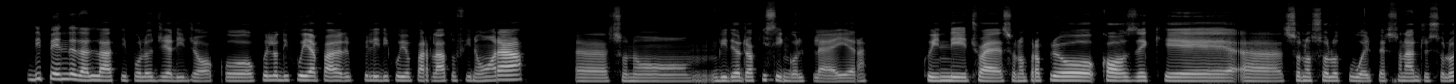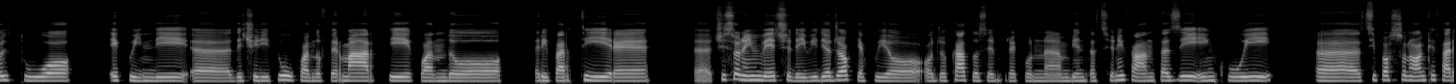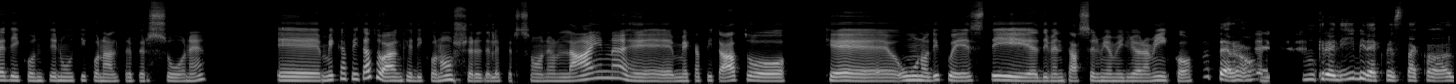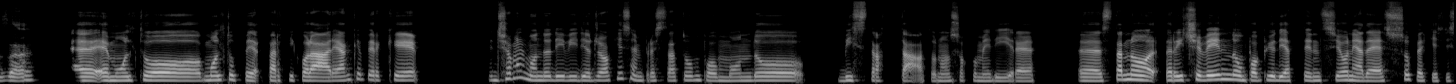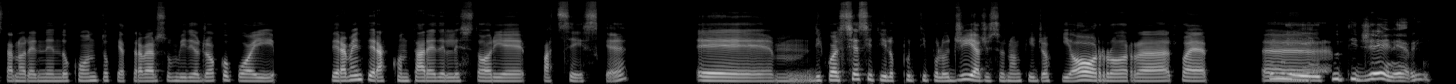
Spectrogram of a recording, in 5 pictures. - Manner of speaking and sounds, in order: in English: "single player"; other background noise; in English: "fantasy"; in English: "online"
- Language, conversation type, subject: Italian, podcast, Raccontami di un hobby che ti fa perdere la nozione del tempo?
